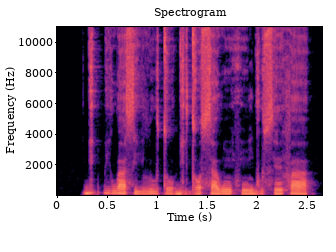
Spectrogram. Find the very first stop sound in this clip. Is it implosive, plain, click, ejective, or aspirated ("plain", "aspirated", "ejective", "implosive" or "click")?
plain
